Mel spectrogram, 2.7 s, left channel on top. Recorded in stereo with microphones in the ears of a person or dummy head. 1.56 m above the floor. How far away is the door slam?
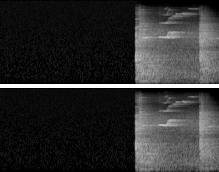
About 7.5 m.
